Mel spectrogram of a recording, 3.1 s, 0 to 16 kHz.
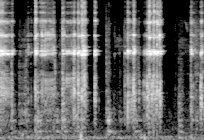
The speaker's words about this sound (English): Like in the US, the glass milk bottle used to be dominant here. In 1975, 94% of British milk arrived with the clink of glass bottles on the doorstep.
